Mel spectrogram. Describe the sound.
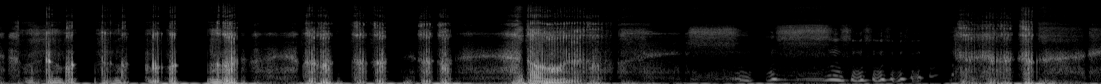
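A person, aroused, imitates a pig with a run of fairly loud nasal grunts and snorts in quick, irregular bursts, broken by brief pauses and a few breathy, wheezing sounds.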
